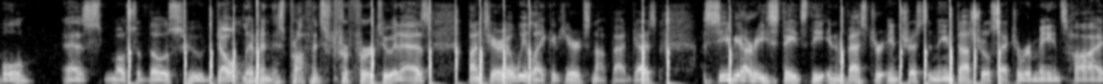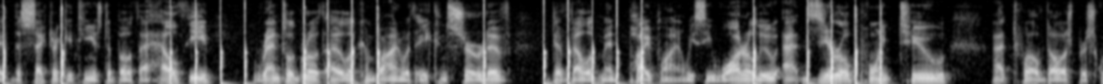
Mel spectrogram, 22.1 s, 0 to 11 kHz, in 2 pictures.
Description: Tap code, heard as knocks on wood, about 4 knocks a second, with speech in English. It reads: DEFEATED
